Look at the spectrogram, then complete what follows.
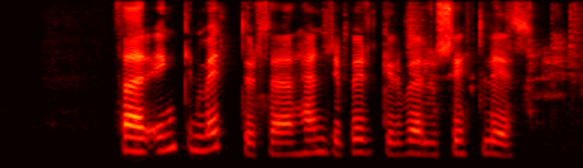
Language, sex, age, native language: Icelandic, female, 40-49, Icelandic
